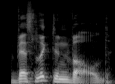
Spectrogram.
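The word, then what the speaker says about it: Westlichtenwald: Veslichtenwald. I was wondering how that was pronounced.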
